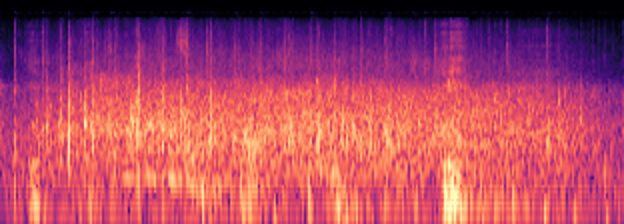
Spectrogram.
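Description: Audience applauding, a steady patter of many hands that builds just after the start and dies away near the end.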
